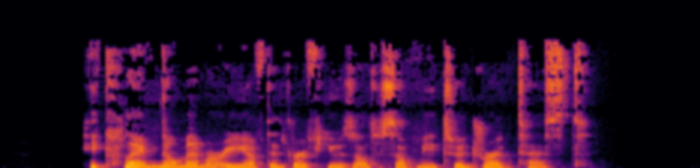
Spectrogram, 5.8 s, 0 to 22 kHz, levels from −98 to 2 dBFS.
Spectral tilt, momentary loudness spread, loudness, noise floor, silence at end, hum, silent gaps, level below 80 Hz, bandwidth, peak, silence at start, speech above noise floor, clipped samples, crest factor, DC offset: -3 dB/octave; 7 LU; -24 LUFS; under -90 dBFS; 0.95 s; none; none; -76 dBFS; 17 kHz; -4 dBFS; 0.7 s; over 66 dB; under 0.1%; 20 dB; under 0.1%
